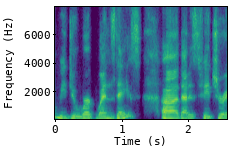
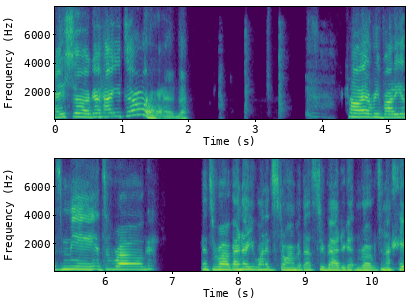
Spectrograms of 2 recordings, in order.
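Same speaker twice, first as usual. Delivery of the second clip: high, showy, pitched-up drag queen voice; 7 semitones higher than usual. Coming onstage as Rogue and greeting everybody: Rogue voice. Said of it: "I give to you Rogue".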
